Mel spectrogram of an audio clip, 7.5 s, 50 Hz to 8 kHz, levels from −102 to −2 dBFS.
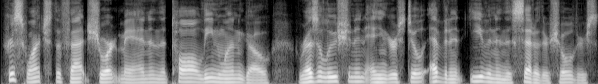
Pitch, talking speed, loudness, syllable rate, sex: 130 Hz, 195 wpm, -18 LUFS, 4.9 syllables/s, male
